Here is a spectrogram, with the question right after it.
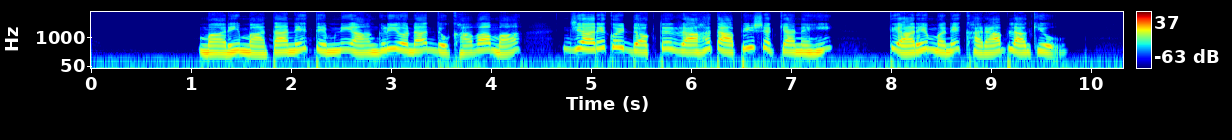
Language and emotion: Gujarati, sad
